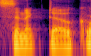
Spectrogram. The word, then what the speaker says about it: synecdoche: This is the same thing happened to me with synecdoche or synecdoche, and I was like, I've seen this word written down.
